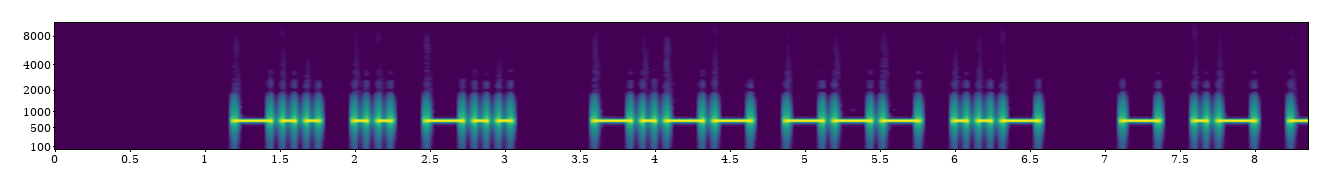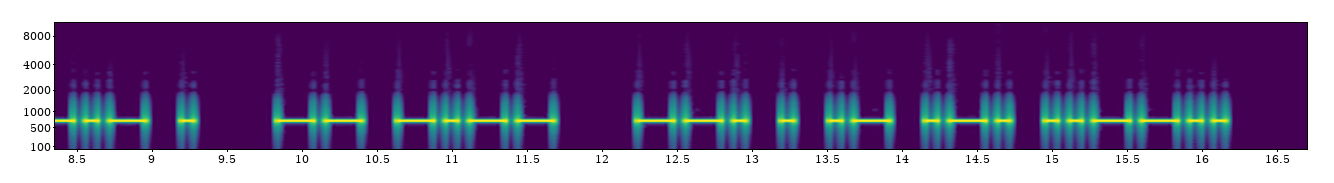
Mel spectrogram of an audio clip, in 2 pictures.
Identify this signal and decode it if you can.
Morse code, heard as a keyed tone, about 15 wpm, 700 Hz. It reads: DID YOU TAKE MY GEAR?
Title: Sentences from Top 1400 Words 15wpm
